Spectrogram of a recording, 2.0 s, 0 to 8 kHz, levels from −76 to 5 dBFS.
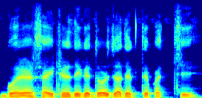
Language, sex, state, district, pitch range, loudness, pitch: Bengali, male, Assam, Hailakandi, 90-105 Hz, -15 LUFS, 95 Hz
